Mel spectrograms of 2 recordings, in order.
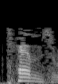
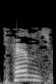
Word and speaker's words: Thames: On, uh, I was corrected tonight. It's the Thames River. I see an, a th and an a, and the English see a te. I, I, I guess it's their river. I'll pronounce it the way they do.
